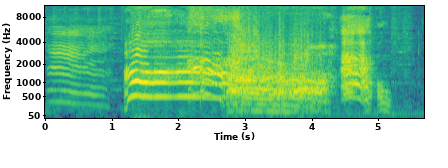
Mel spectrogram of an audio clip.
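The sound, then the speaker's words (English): A video game growl sound effect: a wavering, cat-like howl swells into a loud, raspy roar lasting a few seconds, then ends with two short, sharp yelps. “I'm sorry, that was more of a growl.”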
